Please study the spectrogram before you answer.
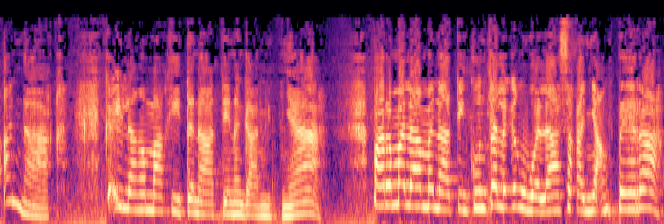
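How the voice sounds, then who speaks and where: A woman's voice: sits high, animated, moderate pace, sharp tone. An actress playing a stern, accusing middle-aged mother in a radio drama. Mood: suspicious, stern.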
